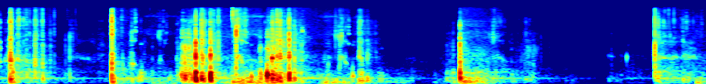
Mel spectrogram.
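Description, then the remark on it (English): Crunching on a hard dog treat biscuit: a few loud, crackly bites followed by bursts of brittle chewing, broken up by short silent pauses, with no talking. “A little cheers for the Let's road out. Cheers. Dog treats.”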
